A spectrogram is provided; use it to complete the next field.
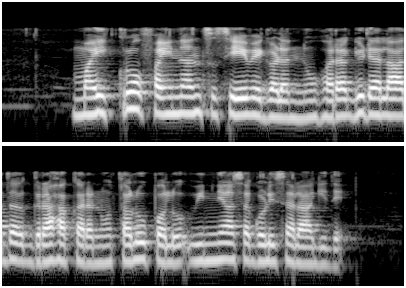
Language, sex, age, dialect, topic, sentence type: Kannada, female, 31-35, Coastal/Dakshin, banking, statement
